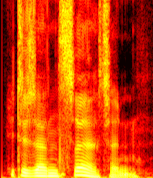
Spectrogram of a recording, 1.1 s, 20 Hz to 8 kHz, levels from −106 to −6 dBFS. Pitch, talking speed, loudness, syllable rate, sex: 120 Hz, 155 wpm, -17 LUFS, 5.4 syllables/s, male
